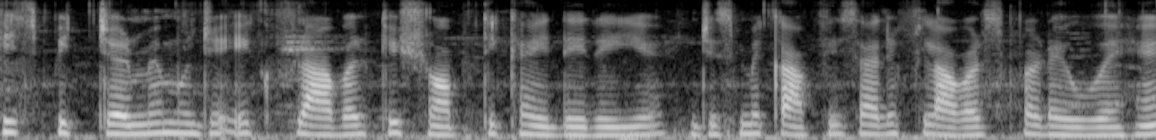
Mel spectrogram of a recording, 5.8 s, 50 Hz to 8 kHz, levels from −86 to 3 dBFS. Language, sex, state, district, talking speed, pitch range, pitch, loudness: Hindi, female, Chhattisgarh, Rajnandgaon, 195 wpm, 175-200 Hz, 185 Hz, -18 LUFS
